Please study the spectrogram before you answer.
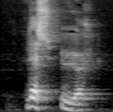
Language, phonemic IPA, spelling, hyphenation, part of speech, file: Dutch, /lɛzyr/, lesuur, les‧uur, noun, Nl-lesuur.ogg
- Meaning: hour for lecture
